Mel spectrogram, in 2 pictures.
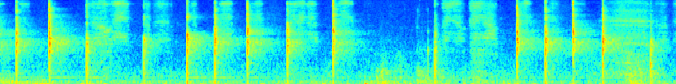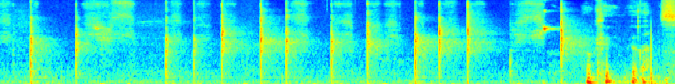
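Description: Chalk taps and clicks rapidly on a blackboard.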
